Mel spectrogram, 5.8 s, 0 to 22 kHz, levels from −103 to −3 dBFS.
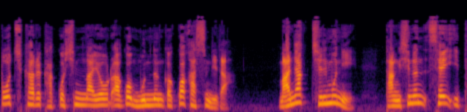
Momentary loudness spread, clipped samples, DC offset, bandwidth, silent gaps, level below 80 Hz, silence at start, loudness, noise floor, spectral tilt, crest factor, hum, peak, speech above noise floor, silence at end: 8 LU; under 0.1%; under 0.1%; 13 kHz; none; -68 dBFS; 0 s; -29 LUFS; -71 dBFS; -5 dB/octave; 20 dB; none; -10 dBFS; 42 dB; 0 s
